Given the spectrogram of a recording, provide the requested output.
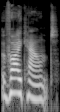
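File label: "viscount", English word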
